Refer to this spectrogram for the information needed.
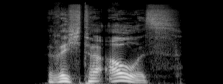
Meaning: inflection of ausrichten: 1. first-person singular present 2. first/third-person singular subjunctive I 3. singular imperative
- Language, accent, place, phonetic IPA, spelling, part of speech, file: German, Germany, Berlin, [ˌʁɪçtə ˈaʊ̯s], richte aus, verb, De-richte aus.ogg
